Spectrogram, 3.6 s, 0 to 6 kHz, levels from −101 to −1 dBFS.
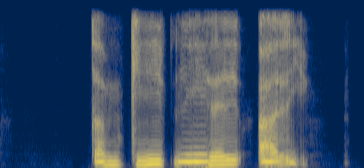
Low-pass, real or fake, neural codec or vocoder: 5.4 kHz; fake; autoencoder, 44.1 kHz, a latent of 192 numbers a frame, MeloTTS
